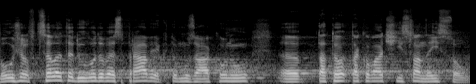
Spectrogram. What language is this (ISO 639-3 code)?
ces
